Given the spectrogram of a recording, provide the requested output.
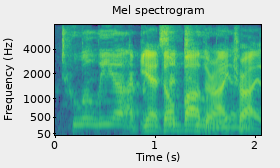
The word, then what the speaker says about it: Taulia: This is really weird for me, but oh, and Adam, to your point, the quarterback's name is, I believe it's pronounced Taulia or Tualia.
